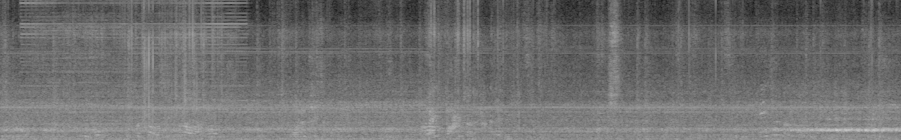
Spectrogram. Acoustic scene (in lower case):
subway train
